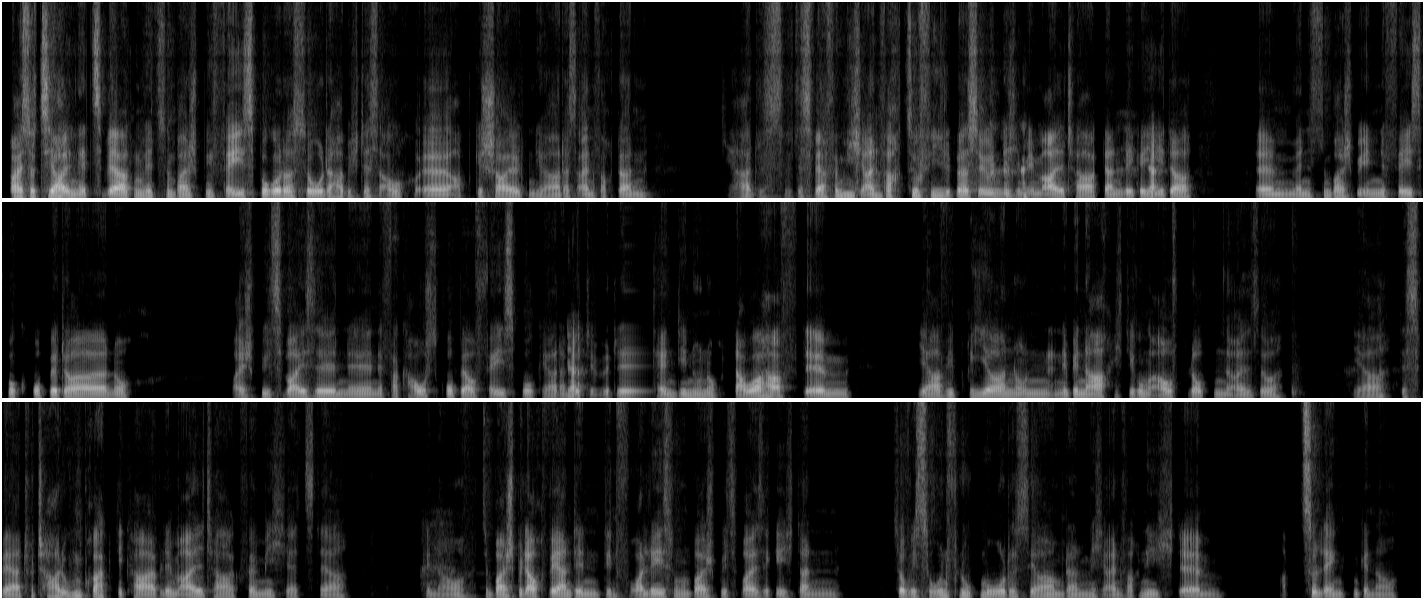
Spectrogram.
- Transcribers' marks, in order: chuckle; distorted speech; tapping; laughing while speaking: "unpraktikabel"
- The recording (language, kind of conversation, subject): German, podcast, Wie gehst du mit ständigen Benachrichtigungen um?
